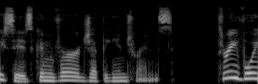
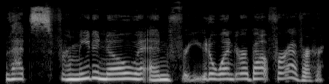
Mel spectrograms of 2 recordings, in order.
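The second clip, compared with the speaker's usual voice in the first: ordinary delivery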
